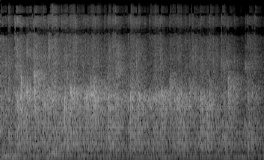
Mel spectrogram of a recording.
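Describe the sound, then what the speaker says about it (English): Applause from an event audience for the host and speaker, a fairly loud, close burst of many people clapping that swells quickly and then eases slightly toward the end. "So let's give him a round of applause."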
